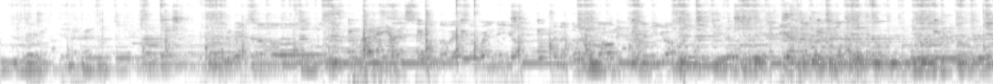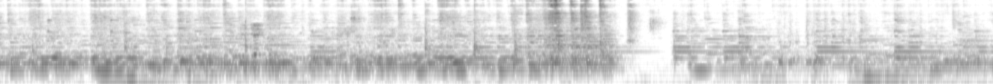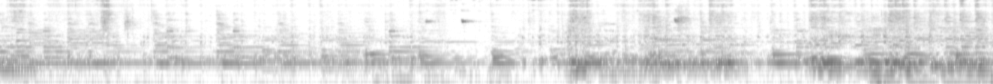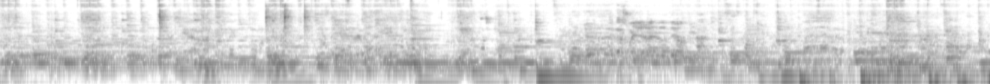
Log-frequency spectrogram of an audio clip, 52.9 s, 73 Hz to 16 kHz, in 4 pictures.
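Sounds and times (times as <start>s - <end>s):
plucked guitar: 0.0s - 52.9s
strummed small guitars: 0.0s - 52.9s.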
